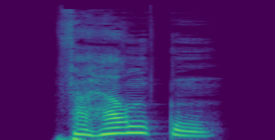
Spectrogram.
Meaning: inflection of verhärmt: 1. strong genitive masculine/neuter singular 2. weak/mixed genitive/dative all-gender singular 3. strong/weak/mixed accusative masculine singular 4. strong dative plural
- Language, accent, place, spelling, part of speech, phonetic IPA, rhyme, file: German, Germany, Berlin, verhärmten, adjective, [fɛɐ̯ˈhɛʁmtn̩], -ɛʁmtn̩, De-verhärmten.ogg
